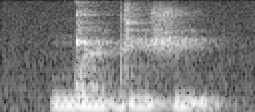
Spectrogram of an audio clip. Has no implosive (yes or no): yes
